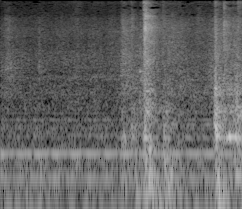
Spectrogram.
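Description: A kitchen cupboard door knocks shut with a short clatter about one and a half seconds in, over a steady low hum.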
